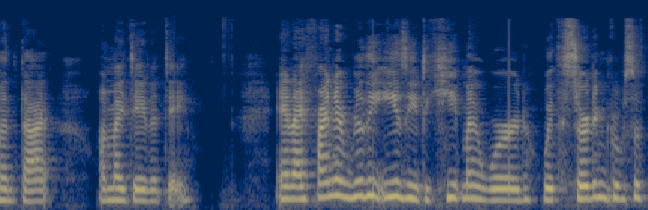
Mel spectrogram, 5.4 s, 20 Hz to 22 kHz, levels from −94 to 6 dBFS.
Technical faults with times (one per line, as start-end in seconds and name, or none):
1.46 dropped samples
3.11 dropped samples
4.25 dropped samples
